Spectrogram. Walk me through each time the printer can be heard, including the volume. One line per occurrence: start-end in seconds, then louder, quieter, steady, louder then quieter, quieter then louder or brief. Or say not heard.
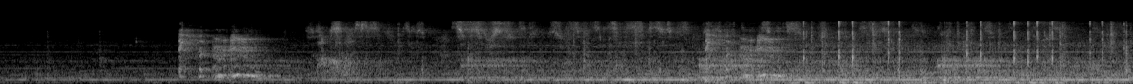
0.0-11.2 louder.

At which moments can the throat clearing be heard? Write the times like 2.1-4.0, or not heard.
1.8-3.2, 7.0-8.1.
